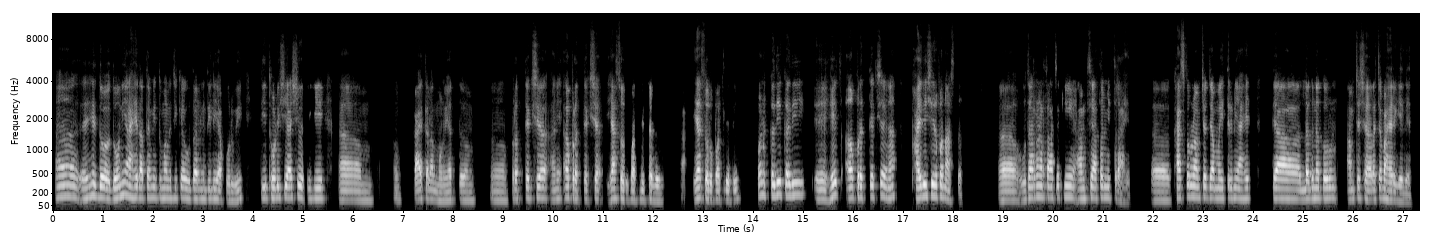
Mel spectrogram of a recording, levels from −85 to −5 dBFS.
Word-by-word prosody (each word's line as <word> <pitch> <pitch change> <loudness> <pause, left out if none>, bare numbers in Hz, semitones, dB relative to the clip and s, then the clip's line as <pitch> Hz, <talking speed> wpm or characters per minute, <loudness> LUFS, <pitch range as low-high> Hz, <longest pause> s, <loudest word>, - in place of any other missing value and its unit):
अ, - - -9
हे 155 0 0
दो 145 -3 +7
दोन्ही 150 +7 +2
आहेत. 150 -4 +1
आता 140 +1 +1
मी 145 0 -6
तुम्हाला 140 -1 -4
जी 140 +1 -11
काही 140 0 +1
उदाहरण 130 0 +1
दिली 130 0 -4
यापूर्वी, 110 +1 -4 0.4
ती 145 +1 -4
थोडीशी 145 +2 +2
अशी 145 +1 +3
होती, 135 -2 -1
की 140 +1 -2 0.4
अं, 115 -2 -3 0.9
काय - - +4
त्याला 125 - -2
म्हणूयात 110 0 -7
अ, 115 - +1 0.6
अ, 110 -1 -9
प्रत्यक्ष 135 +3 -3
आणि 130 -3 0
अप्रत्यक्ष 145 0 -1
ह्या 135 - 0
स्वरूपातले 120 -3 -2
सगळे 105 -2 0 0.7
ह्या 140 +1 +6
स्वरूपातली 120 -3 0
होती, 120 +3 -6 0.4
पण 175 +1 -1
कधी-कधी 175 +1 +3 0.2
ए 125 0 -2
हेच 180 +4 +3
अप्रत्यक्ष 150 +2 +2
आहे 160 -2 +4
ना 140 +2 -2 0.4
फायदेशीर 160 +3 +5
पण 160 -1 +2
असतं. - - -6 0.8
अ, 110 - -5 0.4
उदाहरणार्थ 150 +3 +2
असं, 145 +1 +2
की 155 -1 +1
आमचे 135 +2 -1
आता 140 +1 +2
मित्र 145 -1 -4
आहेत 90 -1 -10 0.4
अ, - - -6 0.4
खास 140 0 +2
करून 155 -1 +2
आमच्या 150 0 +2
ज्या 145 -1 +3
मैत्रिणी 140 +1 -4
आहेत 135 +1 -2 0.4
त्या 140 -1 +7 0.4
लग्न 130 +3 +2
करून 140 +1 +3 0.2
आमच्या 125 +3 -5
शहराच्या 125 +2 0
बाहेर 120 -3 +3
गेले 100 -1 -2
आहेत. - - -15
140 Hz, 145 wpm, -23 LUFS, 125-150 Hz, 0.9 s, दो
